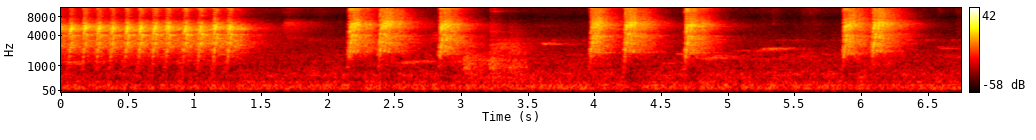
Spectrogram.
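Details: Cucak jenggot singing energetically, a recording made for training songbirds: a rapid train of about twelve high, harsh ticking notes, then separate broad, rasping bursts roughly every half to one second over a faint hum.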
